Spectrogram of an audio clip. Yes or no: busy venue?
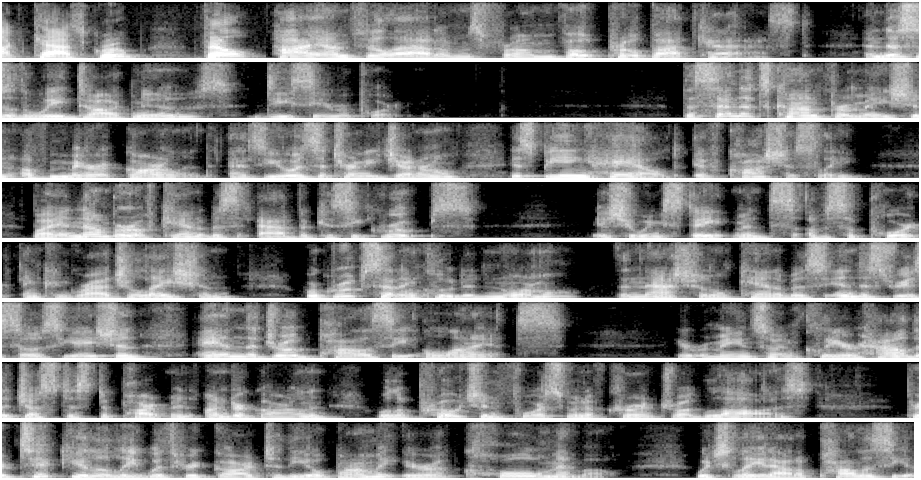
no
